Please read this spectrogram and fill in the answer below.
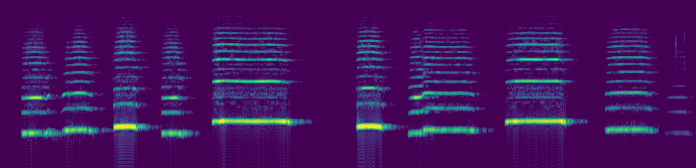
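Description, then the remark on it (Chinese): A flute played alone by a boy just over nine years old, a simple melody: short notes and longer held tones in a bright, mid-to-high register, with a brief pause midway, closing on a soft short note. “我很荣幸的偷偷的拿到了他的作品，这是他吹奏的笛子乐曲。”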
